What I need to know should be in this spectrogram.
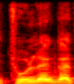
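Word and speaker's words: Sollen: 그래서 이 졸렌과 자인이라는 게 딴 게 아니라 이거 선생님 왜 S 발음을 하네? 그럼 뭐 독일어 하시는 분은 잘 아시겠지만 독일은 S가 Z 발음이 납니다.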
